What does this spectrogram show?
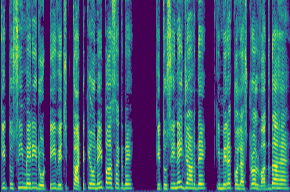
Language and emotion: Punjabi, angry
